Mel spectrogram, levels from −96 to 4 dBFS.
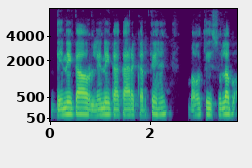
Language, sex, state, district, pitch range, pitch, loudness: Hindi, male, Uttar Pradesh, Deoria, 110-125 Hz, 120 Hz, -20 LUFS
